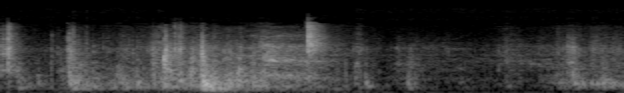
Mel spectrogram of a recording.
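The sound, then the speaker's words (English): A stuck closet door is being forced open, with a series of heavy thuds, rattles and strained creaks that swell and fade, fairly loud, with no talking. “Try to open the door.”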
